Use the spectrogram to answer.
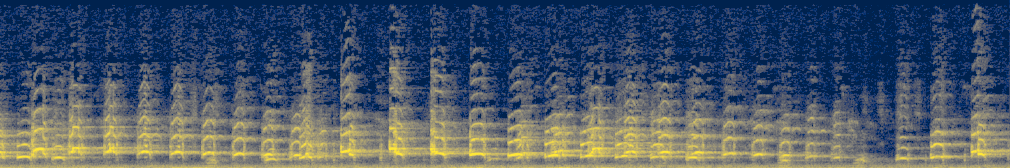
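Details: Red-legged seriema giving a long, dense chorus of honking, barking yelps, repeated about two and a half times per second, with overlapping voices and a brief pause near the end before the yelps resume.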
